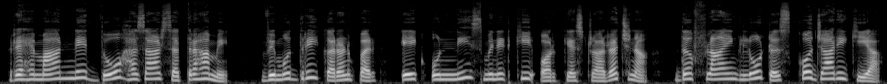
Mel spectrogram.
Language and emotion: Hindi, neutral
